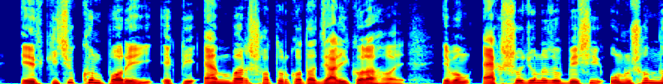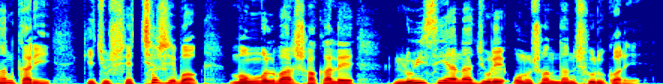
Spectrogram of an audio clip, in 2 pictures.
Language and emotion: Bengali, neutral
